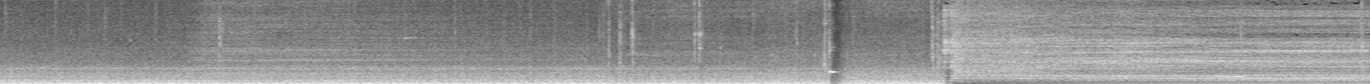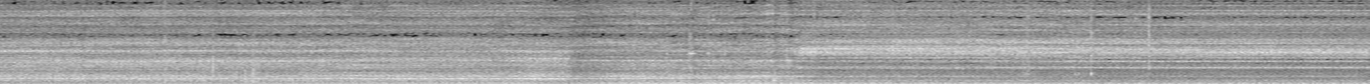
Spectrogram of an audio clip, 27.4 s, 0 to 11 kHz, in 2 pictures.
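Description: TEP60 diesel passenger locomotive heard from inside the driver's cab. For about nine seconds there is a deep, heavy engine rumble with a single sharp knock. Then the sound changes abruptly to a steady, hissier running noise, which shifts again about two-thirds of the way through.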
